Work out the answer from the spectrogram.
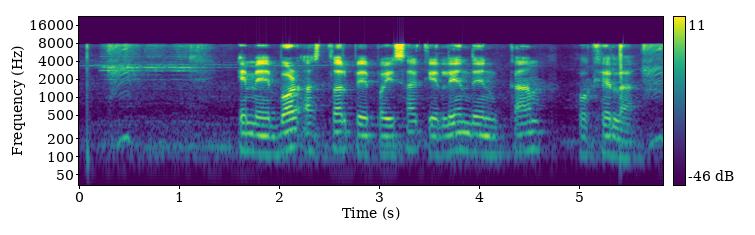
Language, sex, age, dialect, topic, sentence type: Bhojpuri, male, 25-30, Northern, banking, statement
